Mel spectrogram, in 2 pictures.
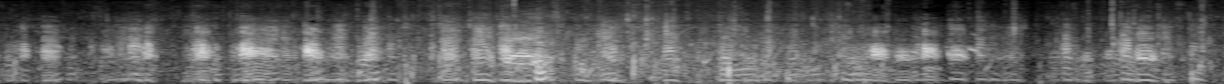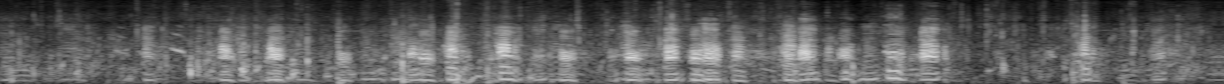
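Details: Ducks quacking steadily as they are let out of their pen in the morning and rush to the creek. Rapid clipped quacks repeat in a busy stream, with louder clusters every couple of seconds.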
